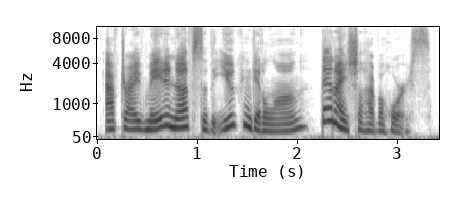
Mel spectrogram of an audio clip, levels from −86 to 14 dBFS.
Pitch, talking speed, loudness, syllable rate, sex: 220 Hz, 300 wpm, -18 LUFS, 6.8 syllables/s, female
